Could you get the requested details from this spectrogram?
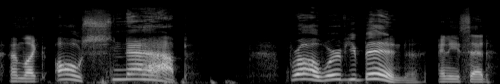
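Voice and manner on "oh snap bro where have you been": higher, starstruck exclamation; excited greeting. Retold or imitated. Fan greeting the actor, retold with excitement. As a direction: act out a thrilled fan's greeting.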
